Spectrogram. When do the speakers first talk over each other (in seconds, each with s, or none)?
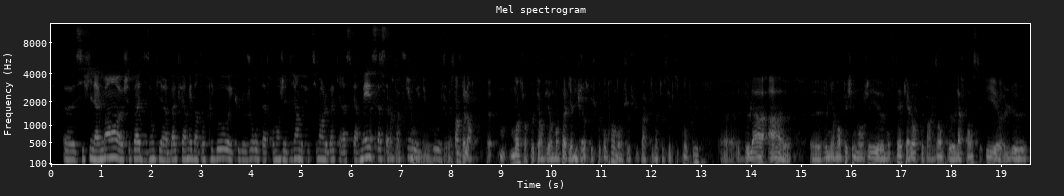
6.3 s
